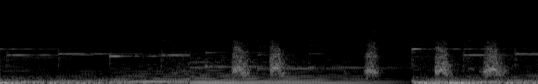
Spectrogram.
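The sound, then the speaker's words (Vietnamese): A black dog barks in a series of sharp, short yaps over sustained low, steady musical tones, the barks coming in quick pairs separated by a brief gap. “Tiếng chó bất ngờ sủa vang lên”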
